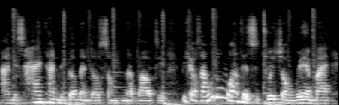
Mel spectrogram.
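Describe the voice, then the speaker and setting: A man, hosting a talk show with measured, formal phrasing. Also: on the low side, big pitch swings. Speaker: podcast host. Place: studio set. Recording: distant mic, faint music behind.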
